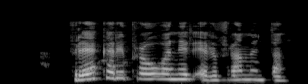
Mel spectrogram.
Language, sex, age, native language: Icelandic, female, 60-69, Icelandic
